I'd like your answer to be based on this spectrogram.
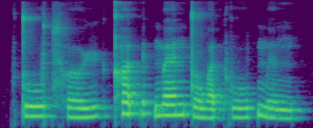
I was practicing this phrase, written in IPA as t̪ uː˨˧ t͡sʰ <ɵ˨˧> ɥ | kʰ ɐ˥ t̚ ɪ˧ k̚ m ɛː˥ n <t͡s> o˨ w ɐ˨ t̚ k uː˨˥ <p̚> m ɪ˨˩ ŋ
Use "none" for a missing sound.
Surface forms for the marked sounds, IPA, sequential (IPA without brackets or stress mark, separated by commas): ɵ˨˧, t̪, p̚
